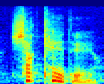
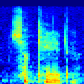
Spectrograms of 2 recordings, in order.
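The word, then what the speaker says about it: שקד: 살구나무가 샤케드예요. 샤케드. 지킨다라는 말이 샤카드예요. 샤케드, 샤카드 똑같죠, 발음이.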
